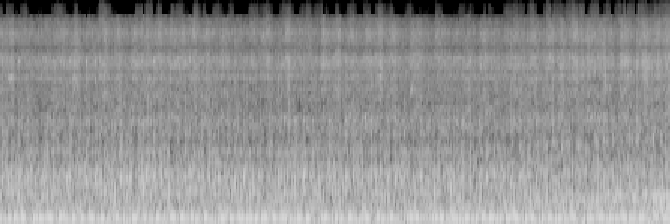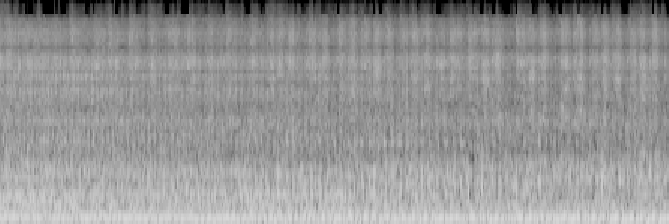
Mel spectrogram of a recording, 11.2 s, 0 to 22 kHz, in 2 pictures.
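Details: 1992 Lund Pro-V outboard running steadily with a low uneven knock under the exhaust note; owner unsure if rod knock or piston slap, light blue smoke, thinks carb tuned right but boat runs slow.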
